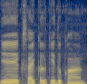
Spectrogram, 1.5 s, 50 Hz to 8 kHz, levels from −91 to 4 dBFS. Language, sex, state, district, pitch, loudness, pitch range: Hindi, male, Karnataka, Bangalore, 135 Hz, -17 LUFS, 130-145 Hz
